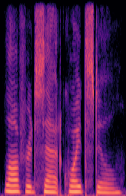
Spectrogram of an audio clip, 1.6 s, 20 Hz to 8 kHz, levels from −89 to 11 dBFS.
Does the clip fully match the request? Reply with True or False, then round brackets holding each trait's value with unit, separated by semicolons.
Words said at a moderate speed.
True (150 wpm)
